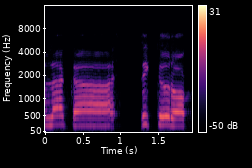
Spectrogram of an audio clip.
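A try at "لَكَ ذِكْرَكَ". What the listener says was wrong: লাকা, কাব জবর টান হয়ে যাচ্ছে, লাকা যিকরক।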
